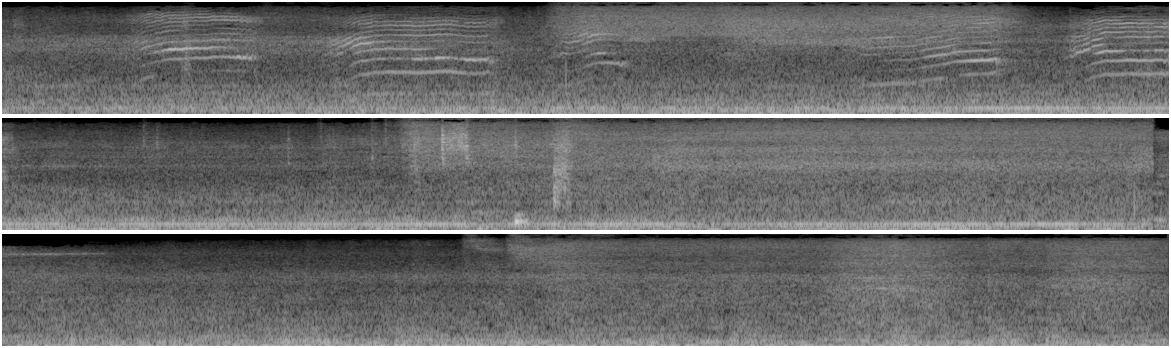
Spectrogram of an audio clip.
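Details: Hungry stray cat being fed, Kadayanallur, Tenkasi: bursts of rising-falling meows, three or four quick ones in a row, then another run after a pause, over steady low traffic rumble and a constant hum.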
